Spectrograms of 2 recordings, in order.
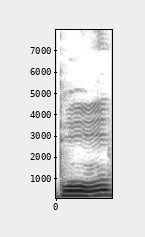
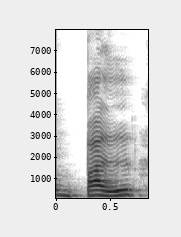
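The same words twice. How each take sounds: First: "Ball" with a long, rounded American "aw" vowel; "Ball" drawn out as an American would; American-accented German. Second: "Ball" with a short German "ah" and clear l; "Ball" short and open, the German way; real German pronunciation. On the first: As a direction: say "Ball" like the English word. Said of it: "I don't know if you can hear it". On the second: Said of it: "like real German". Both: Shown as a demonstration.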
